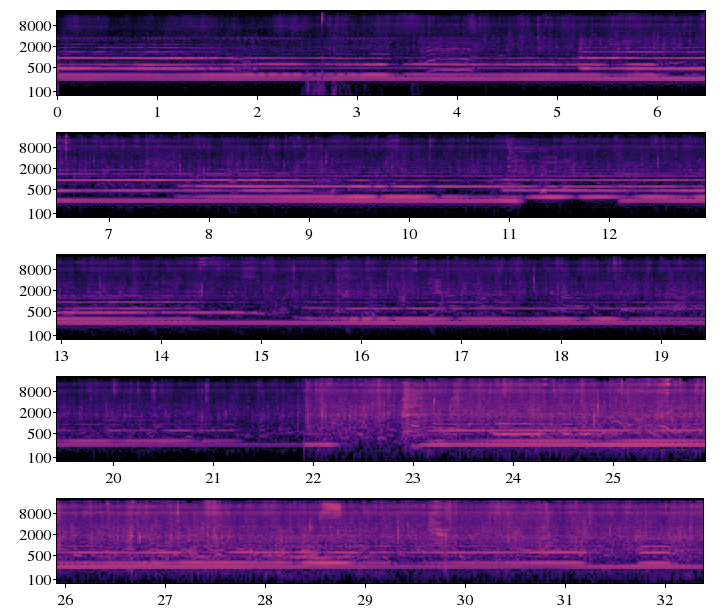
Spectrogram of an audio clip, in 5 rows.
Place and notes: Te Atatu Peninsula, Auckland, New Zealand - Dawn Opening Ceremony
Dawn opening ceremony for the 2016 Harbourview Sculpture Trail
5 March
